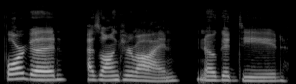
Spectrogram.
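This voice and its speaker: Smooth-voiced woman in casual chat. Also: mid-range voice, unhurried, fairly bright tone, no room sound, clean studio sound. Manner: informal, blunt, slangy. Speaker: podcast co-host. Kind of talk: casual podcast chat about a film.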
